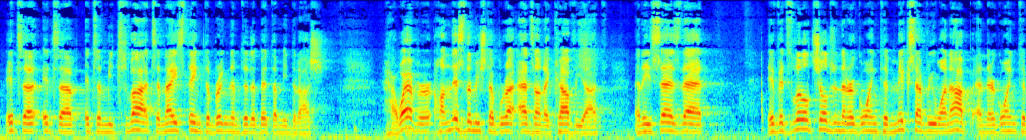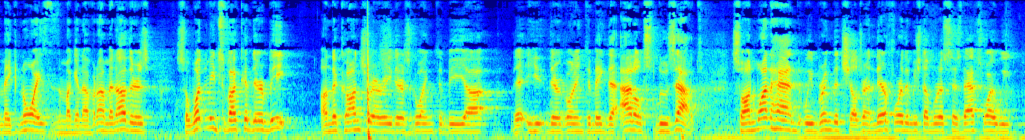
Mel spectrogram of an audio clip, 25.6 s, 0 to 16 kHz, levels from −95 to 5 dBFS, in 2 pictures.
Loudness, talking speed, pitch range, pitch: -17 LUFS, 215 wpm, 150-170 Hz, 160 Hz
